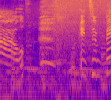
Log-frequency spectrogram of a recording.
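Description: A woman laughing and exclaiming, then talking again near the end, over background music.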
